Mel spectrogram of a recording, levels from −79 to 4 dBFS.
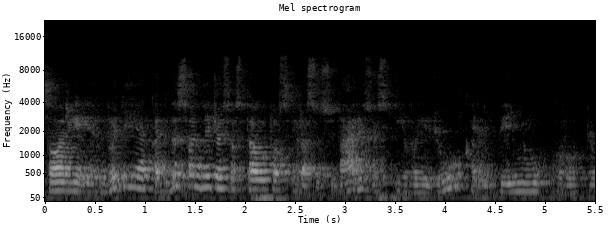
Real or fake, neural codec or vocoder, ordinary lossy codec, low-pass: fake; vocoder, 44.1 kHz, 128 mel bands, Pupu-Vocoder; MP3, 48 kbps; 19.8 kHz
